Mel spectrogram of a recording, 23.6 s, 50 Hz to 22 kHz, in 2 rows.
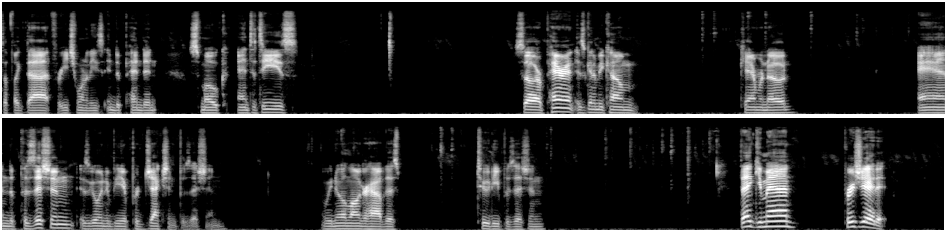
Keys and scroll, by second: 1.2 typing, 6.0-6.8 typing, 8.4-12.2 typing, 14.4-20.7 typing.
